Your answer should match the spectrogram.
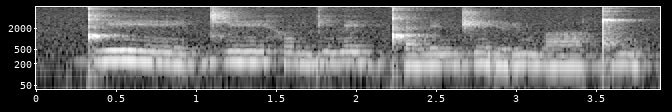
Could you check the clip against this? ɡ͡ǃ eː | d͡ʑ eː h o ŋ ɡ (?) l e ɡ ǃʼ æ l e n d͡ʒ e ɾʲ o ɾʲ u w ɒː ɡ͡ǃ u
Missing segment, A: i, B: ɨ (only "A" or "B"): A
